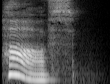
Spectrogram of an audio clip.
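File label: "halves", British English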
